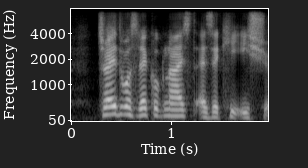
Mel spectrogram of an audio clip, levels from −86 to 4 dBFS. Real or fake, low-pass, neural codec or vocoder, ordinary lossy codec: fake; 7.2 kHz; codec, 16 kHz, about 1 kbps, DyCAST, with the encoder's durations; none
